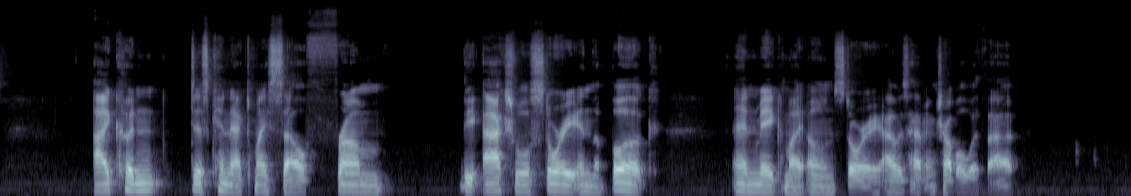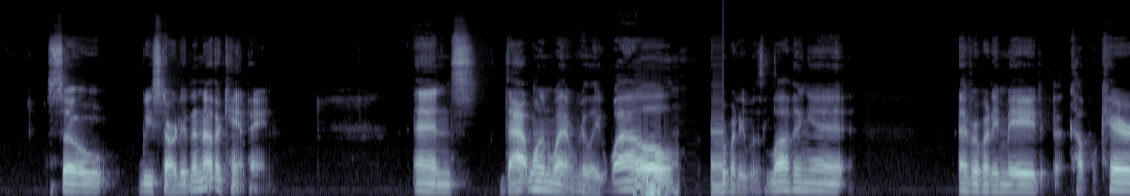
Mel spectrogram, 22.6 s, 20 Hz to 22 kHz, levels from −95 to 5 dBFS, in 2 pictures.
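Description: At 17.64 s the speech turns into robotic sound from repeated short buffers, lasting until 18.54 s. It becomes a stiff, metallic buzz pitched at 93.8 Hz that only loosely tracks the speech. The likely cause is audio arriving too slowly, with the last chunk of roughly 10.7 ms replayed over and over for most of that stretch. A spectrogram shows evenly spaced horizontal harmonic lines at multiples of 93.8 Hz, and the waveform shows identical short cycles.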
